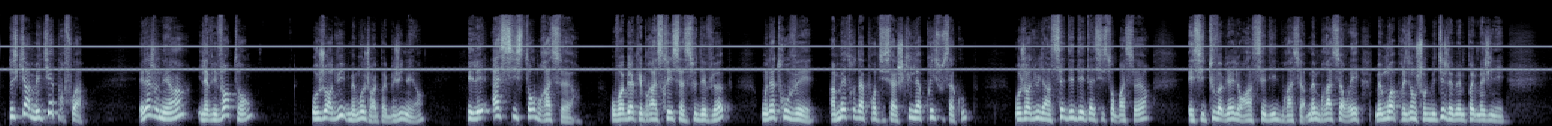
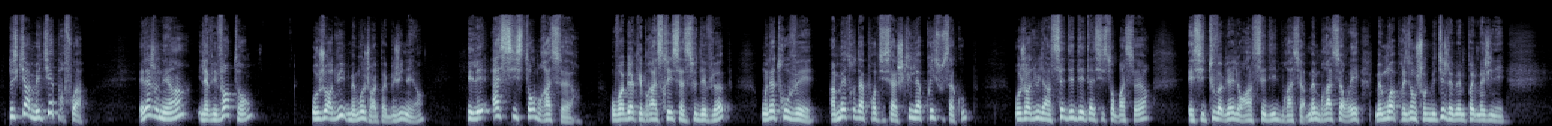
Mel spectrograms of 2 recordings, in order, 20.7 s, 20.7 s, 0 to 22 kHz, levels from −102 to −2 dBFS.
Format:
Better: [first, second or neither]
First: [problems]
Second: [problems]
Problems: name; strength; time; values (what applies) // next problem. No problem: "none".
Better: second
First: high-pitched whine; loud; throughout; 5.5 kHz, 7 dB below the speech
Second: none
